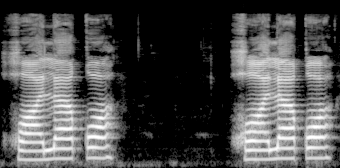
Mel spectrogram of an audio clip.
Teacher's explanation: یہاں پر خا اور قاف حروف مستعلیہ میں سے ہے تو ہم نے اس کو جو ہے موٹا کر کے پڑھنا ہے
